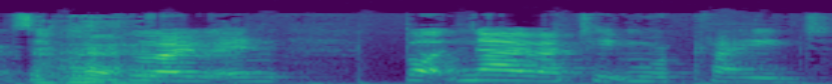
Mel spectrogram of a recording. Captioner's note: laughs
